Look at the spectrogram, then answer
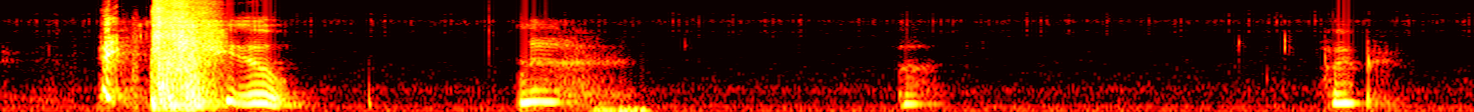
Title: trying to sneeze quietly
